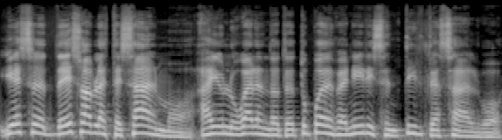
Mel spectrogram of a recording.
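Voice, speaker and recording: In a very clean recording with a silent background, a man with a Puerto Rican accent and a high pitch talks at a moderate pace with lively intonation, very even loudness and hardly any pauses. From Puerto Rico. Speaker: guest preacher. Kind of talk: sermon.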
